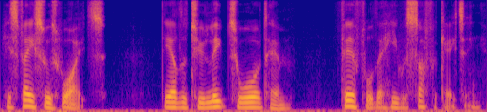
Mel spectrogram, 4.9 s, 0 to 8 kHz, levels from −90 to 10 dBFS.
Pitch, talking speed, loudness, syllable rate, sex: 130 Hz, 185 wpm, -17 LUFS, 6.2 syllables/s, male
